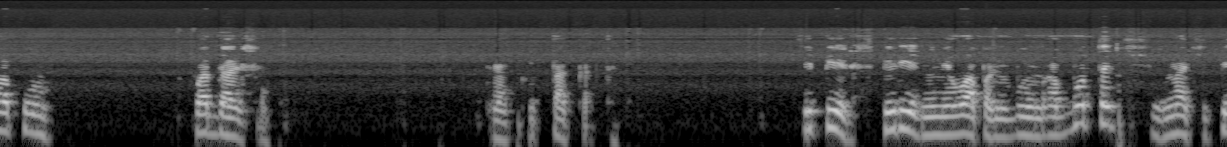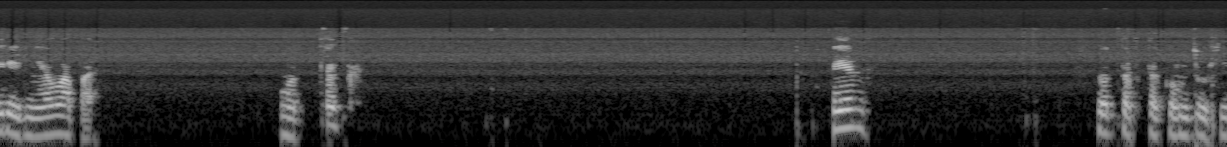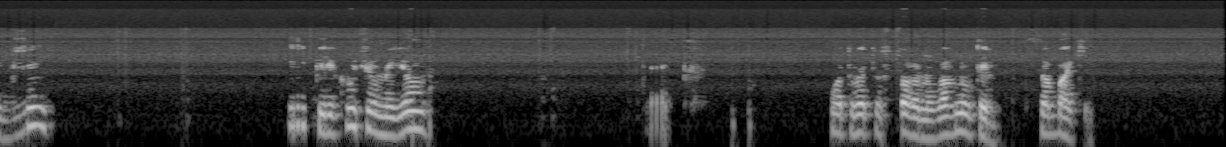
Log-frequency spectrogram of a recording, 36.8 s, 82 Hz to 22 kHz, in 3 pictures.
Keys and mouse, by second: 2.8-4.0 middle drag, 5.1 g, 7.3 click, 8.6-10.0 middle drag, 15.4 click, 17.1 click, 20.3 r, 24.2 g, 26.3-27.6 middle drag, 28.6 r, 29.8 click, 30.7 click, 31.8 r, 33.3 click, 34.7-36.7 middle drag.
